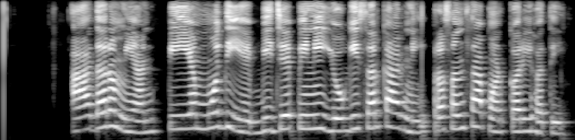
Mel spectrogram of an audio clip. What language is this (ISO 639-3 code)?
guj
